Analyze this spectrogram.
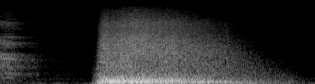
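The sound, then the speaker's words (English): A long breath blown straight into a microphone makes a loud, breathy rushing whoosh lasting about two seconds and slowly fading. A softer, brief breath comes just before it, followed by a moment of silence. “I'm going to blow through the microphone and see what you can feel just on your nose and your face.”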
